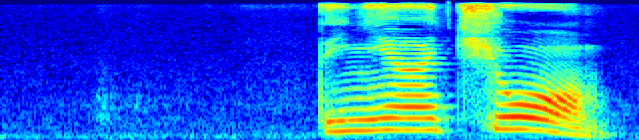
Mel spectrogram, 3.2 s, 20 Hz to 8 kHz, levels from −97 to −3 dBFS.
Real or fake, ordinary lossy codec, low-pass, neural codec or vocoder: real; AAC, 32 kbps; 7.2 kHz; none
